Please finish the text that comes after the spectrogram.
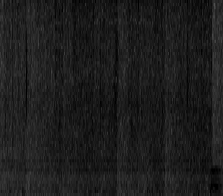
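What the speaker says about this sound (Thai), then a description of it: "แหมฟ้าร้องเลยนะครับ" Steady rain pours down in a continuous close hiss, with a faint low rumble of distant thunder underneath.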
